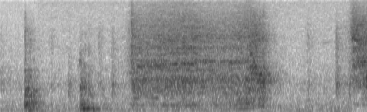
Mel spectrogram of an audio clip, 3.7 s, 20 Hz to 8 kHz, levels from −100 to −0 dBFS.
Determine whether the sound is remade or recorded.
recorded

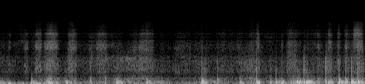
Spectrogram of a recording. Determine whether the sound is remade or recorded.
remade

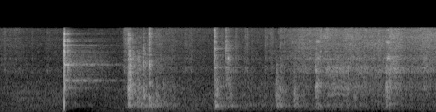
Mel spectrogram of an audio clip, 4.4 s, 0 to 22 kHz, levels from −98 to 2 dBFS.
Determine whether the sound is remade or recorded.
recorded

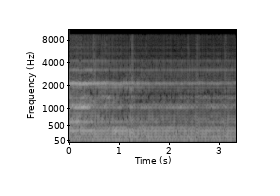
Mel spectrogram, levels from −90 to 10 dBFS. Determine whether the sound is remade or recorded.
remade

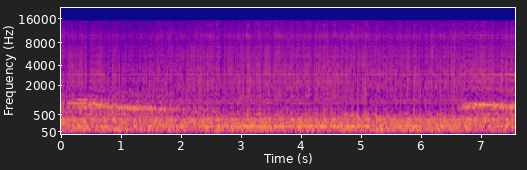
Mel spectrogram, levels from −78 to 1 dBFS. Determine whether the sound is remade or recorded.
remade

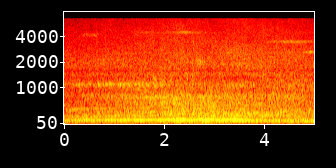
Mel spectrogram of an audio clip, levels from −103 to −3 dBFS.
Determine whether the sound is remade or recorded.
recorded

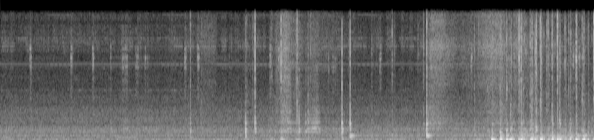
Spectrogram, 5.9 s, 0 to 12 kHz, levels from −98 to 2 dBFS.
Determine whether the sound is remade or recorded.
recorded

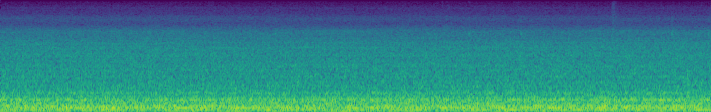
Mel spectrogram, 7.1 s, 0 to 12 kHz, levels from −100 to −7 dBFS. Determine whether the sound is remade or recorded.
recorded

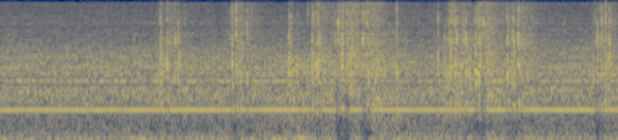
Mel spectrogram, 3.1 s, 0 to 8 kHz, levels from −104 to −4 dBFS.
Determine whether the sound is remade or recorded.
recorded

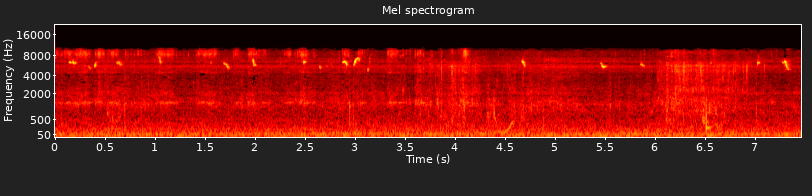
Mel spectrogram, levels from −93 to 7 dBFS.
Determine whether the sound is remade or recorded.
recorded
